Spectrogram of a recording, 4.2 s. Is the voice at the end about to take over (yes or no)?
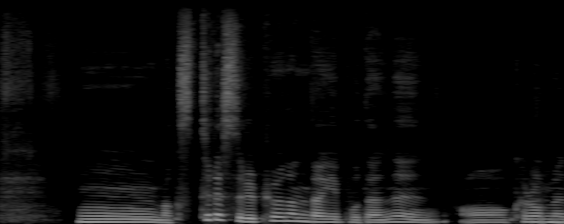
no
